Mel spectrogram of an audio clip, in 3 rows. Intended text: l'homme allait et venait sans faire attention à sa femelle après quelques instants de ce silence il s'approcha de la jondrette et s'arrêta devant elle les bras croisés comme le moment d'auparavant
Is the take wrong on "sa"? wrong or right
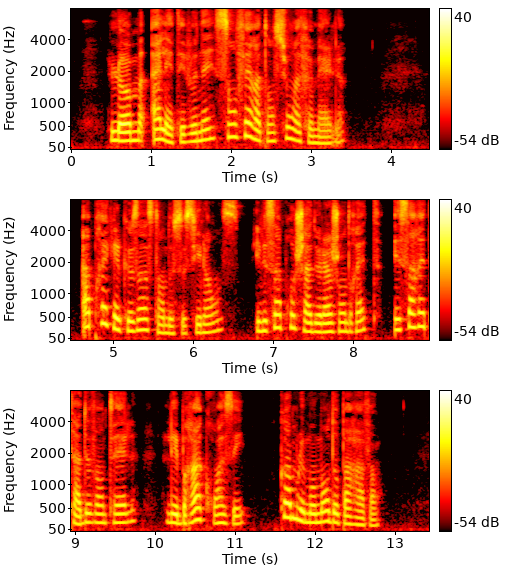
wrong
